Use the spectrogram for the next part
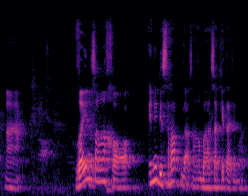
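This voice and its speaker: A man's voice: mid-range voice, sing-song, moderate pace, darkish tone, roomy sound. A man teaching Quran recitation to a congregation, playful and laughing often, chanting Arabic sounds for the group to repeat.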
